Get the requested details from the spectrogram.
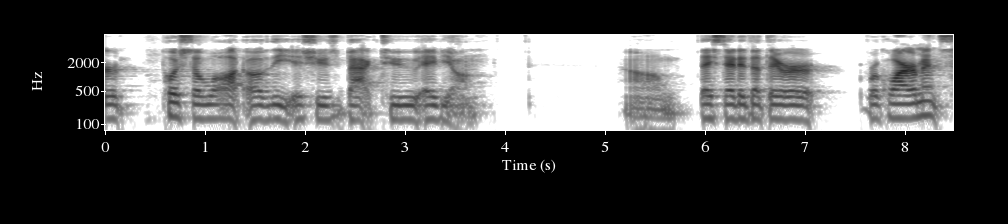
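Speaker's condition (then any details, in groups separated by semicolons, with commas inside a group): No condition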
